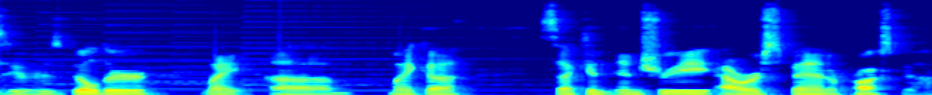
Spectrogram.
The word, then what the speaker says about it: Mika: I'm going to say Micah because I don't know how to really pronounce that. Yeah, M-I-K-A is Micah.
